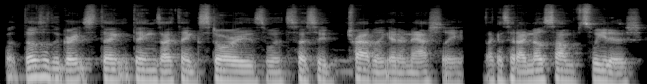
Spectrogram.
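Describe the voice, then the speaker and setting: A man's voice: lowish voice, fairly even intonation, a little fast. A man from the United States hosting a podcast, chatting casually and thoughtfully with his guest. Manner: reflective, with small restarts and sighs. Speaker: podcast host. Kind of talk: casual interview chat.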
